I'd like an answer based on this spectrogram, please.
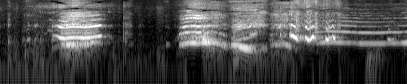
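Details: Domestic cat indoors in a small room, meowing in a funny talking style: a half-second tonal meow, then after a pause a longer, wavering, drawn-out yowl that rises and falls in pitch before trailing off, with faint human voices.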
